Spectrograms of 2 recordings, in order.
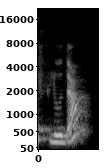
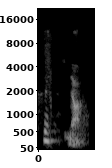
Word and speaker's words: Fluda: Do you say Fluda in Polish? Exactly. Polish? Perfect. Yes. Fluda.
